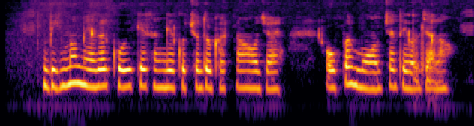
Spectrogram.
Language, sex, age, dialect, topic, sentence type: Bhojpuri, female, 25-30, Western, banking, statement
